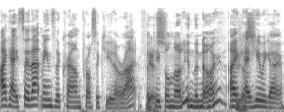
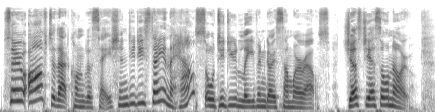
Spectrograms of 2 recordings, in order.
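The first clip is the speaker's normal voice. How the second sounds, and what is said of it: Fancy, posh prosecutor character voice. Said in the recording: “prosecutor. So kind of fancy, maybe like peering over the top of my glasses kind of voice? ... chocolate prosecutor voice”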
